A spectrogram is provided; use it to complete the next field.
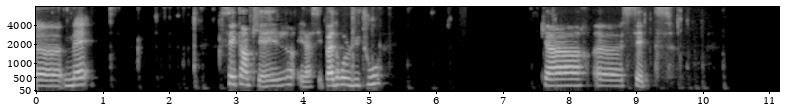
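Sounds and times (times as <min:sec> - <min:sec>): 
speech: 0:00.0 - 0:00.9, 0:02.9 - 0:05.3, 0:07.6 - 0:09.6
typing on a computer keyboard while writing a text: 0:01.1 - 0:06.1, 0:09.0 - 0:10.4.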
